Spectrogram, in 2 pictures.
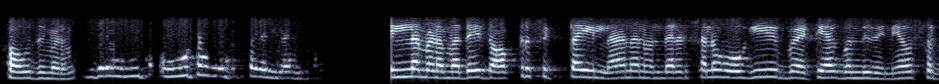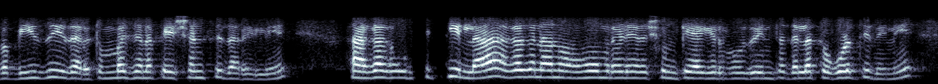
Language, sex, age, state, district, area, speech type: Kannada, female, 30-45, Karnataka, Gulbarga, urban, conversation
